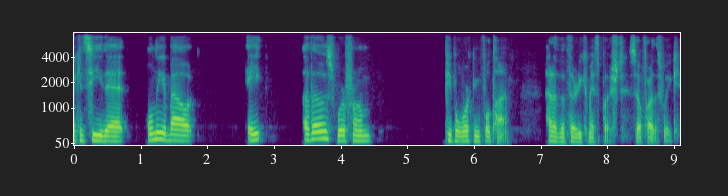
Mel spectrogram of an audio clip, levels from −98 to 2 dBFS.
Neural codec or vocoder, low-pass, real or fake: none; 7.2 kHz; real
